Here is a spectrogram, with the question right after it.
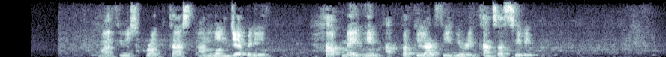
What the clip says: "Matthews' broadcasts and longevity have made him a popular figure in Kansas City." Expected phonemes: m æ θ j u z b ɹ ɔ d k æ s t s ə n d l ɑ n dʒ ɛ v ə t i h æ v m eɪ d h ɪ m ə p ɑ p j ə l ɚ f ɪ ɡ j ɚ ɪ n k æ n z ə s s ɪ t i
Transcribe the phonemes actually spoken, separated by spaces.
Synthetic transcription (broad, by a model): m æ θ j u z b ɹ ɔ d k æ s t ə n l ɑ n dʒ ɛ v ə t i h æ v m eɪ d h ɪ m ə p ɑ p j ə l ɚ f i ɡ j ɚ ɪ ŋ k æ n s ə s s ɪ t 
